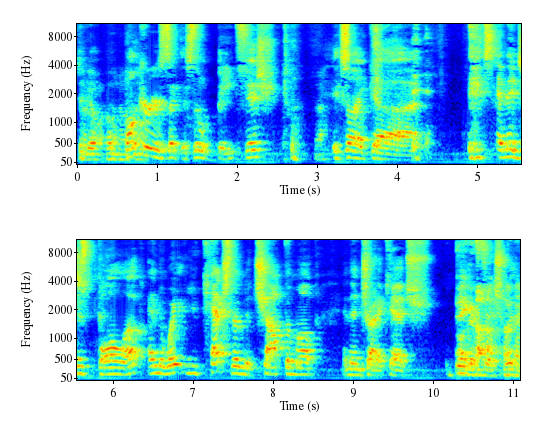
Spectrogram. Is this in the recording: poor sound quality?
yes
